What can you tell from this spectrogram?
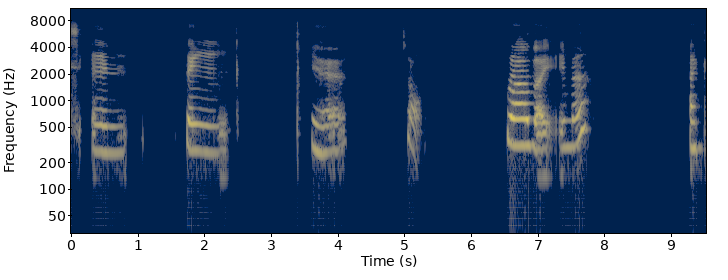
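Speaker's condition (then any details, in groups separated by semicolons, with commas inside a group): Cerebral palsy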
